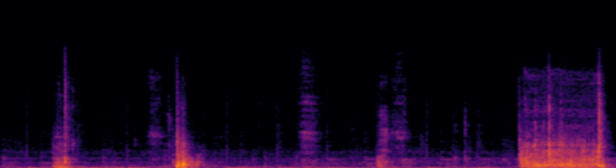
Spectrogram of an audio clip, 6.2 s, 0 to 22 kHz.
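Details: Jura A7 coffee machine (ENA/A series) brewer unit under test after repairing error 8 from a cracked brewer mechanism: short whirring motor runs with pauses and one brief stutter, then a steady drive stroke to the top; normal operation.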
